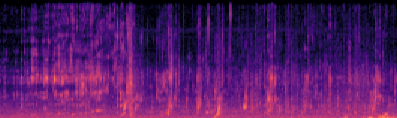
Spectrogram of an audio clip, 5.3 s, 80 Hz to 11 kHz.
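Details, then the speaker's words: Engine off on the rotary-powered three-rotor RX-7: coolant (plain water) audibly trickles and gurgles freely down into the block past the thermostat, which has had holes drilled in it; air is still trapped at the top of the system. "can hear it draining into the block with the thermostat in which is such a relief"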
